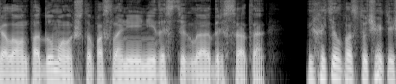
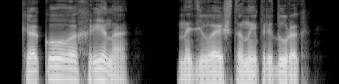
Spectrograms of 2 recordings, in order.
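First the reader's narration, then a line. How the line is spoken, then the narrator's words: Rude, sudden. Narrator (Russian): Неожиданно сам для себя грубо сказал Тед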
